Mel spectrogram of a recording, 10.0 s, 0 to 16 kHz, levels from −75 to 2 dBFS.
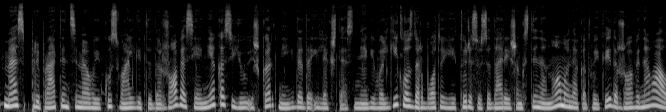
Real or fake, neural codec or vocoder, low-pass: real; none; 14.4 kHz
